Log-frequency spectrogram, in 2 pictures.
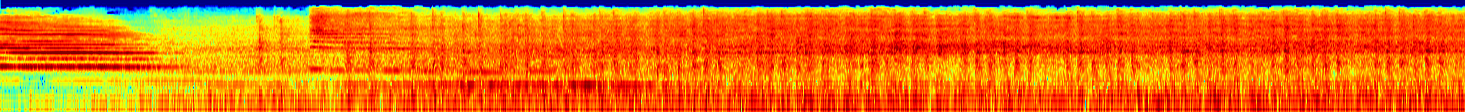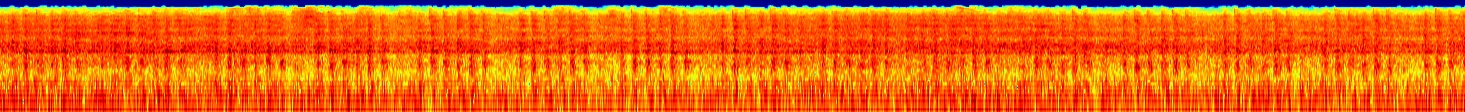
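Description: Electric freight locomotive sounding its horn twice as it reaches the camera. The second blast falls in pitch as the locomotive goes by. A long train of open-top freight wagons then runs past with a steady rolling rumble of wheels on rails.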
